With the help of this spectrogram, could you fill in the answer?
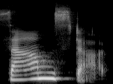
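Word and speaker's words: Samstag: and zont so Zam if you notice the pronunciation of s becomes Z so it is samstar and and similarly the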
